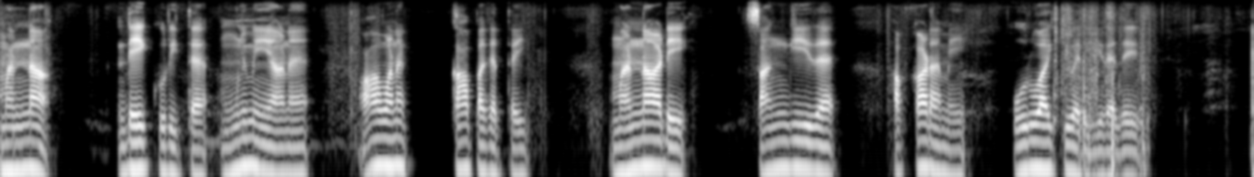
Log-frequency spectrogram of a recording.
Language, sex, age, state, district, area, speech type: Tamil, male, 30-45, Tamil Nadu, Tiruchirappalli, rural, read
